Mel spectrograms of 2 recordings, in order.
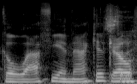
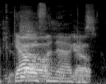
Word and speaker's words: Galifianakis: Due Date, new film from Todd Phillips, starring Robert Downey Jr. and Zach Galifianakis. – Galifianakis.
